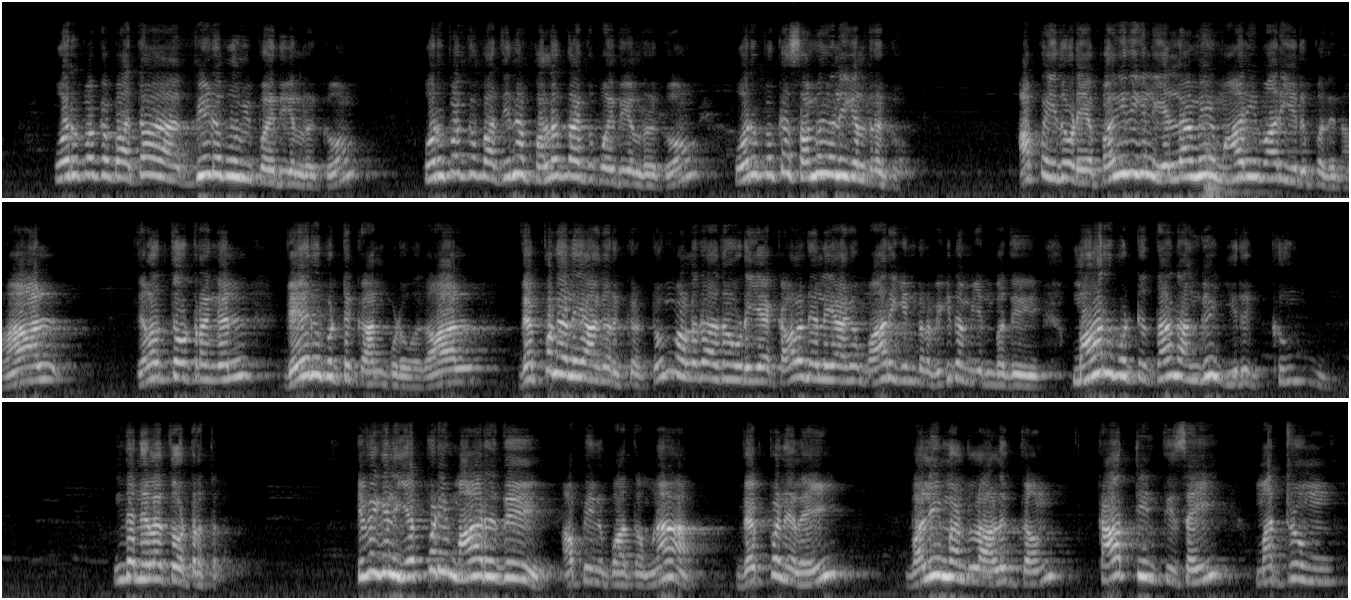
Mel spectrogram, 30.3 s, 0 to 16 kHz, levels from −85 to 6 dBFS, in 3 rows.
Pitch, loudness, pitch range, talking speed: 285 Hz, -22 LUFS, 230-315 Hz, 100 wpm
